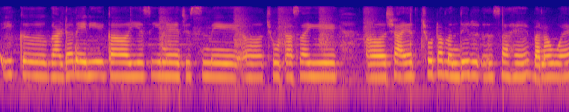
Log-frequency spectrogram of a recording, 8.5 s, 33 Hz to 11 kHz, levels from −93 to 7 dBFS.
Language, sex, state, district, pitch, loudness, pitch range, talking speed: Hindi, female, Punjab, Pathankot, 215 Hz, -17 LUFS, 210-220 Hz, 155 wpm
